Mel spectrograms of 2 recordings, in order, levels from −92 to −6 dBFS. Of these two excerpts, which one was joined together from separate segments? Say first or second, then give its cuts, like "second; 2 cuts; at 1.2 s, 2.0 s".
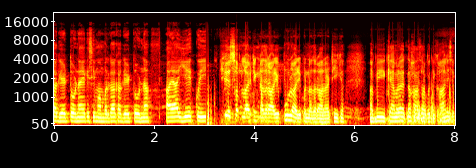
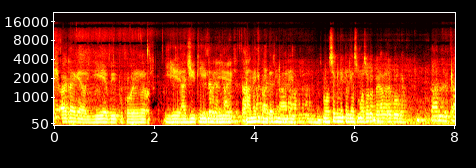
first; 1 cut; at 3.0 s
